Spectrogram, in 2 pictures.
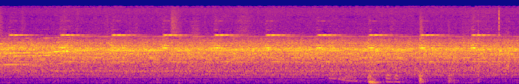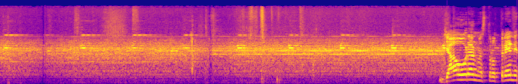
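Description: A model diesel locomotive hums and whines steadily as it rolls slowly along the track.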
